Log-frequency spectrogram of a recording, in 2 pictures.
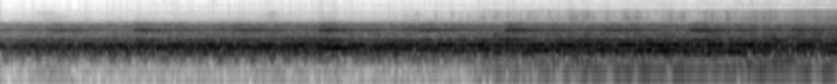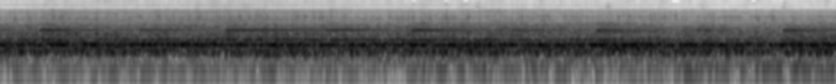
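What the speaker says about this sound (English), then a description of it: "You can hear the engine revving up." A Lionel model train engine hums loudly and steadily, a motor whine building slightly as it runs on continuously without pause.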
